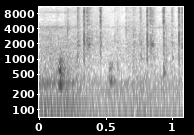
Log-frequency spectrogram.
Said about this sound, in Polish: Proszę o oficjalne przecięcie wstęgi.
